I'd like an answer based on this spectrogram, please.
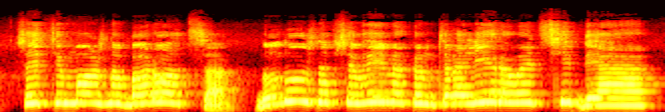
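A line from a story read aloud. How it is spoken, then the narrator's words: Squeaky voice. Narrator (Russian): пропищал арканцлер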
